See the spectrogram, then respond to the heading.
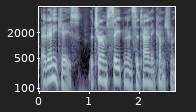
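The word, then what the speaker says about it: שָׂטָן: I think in Hebrew it is not shaitan it is satan in Hebrew. At any case the term satan and satan it comes from there.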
